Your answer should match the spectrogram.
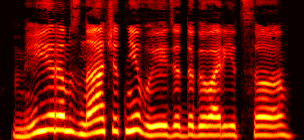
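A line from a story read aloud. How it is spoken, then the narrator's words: Sighing. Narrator (Russian): вздохнул отец Амвросий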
